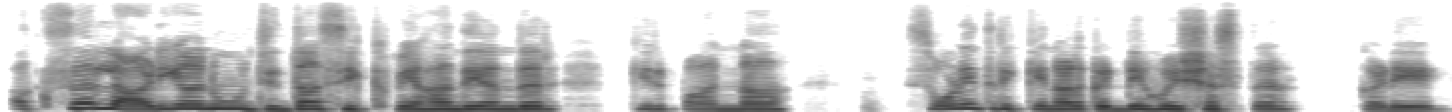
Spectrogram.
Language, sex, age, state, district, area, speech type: Punjabi, female, 18-30, Punjab, Fatehgarh Sahib, urban, spontaneous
